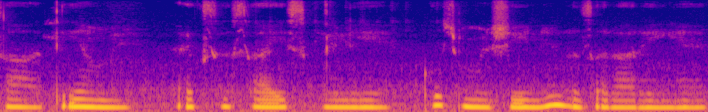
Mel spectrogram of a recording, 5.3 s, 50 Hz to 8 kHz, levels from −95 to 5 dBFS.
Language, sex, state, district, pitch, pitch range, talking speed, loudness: Hindi, female, Chhattisgarh, Raipur, 190 Hz, 185-200 Hz, 135 wpm, -14 LUFS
